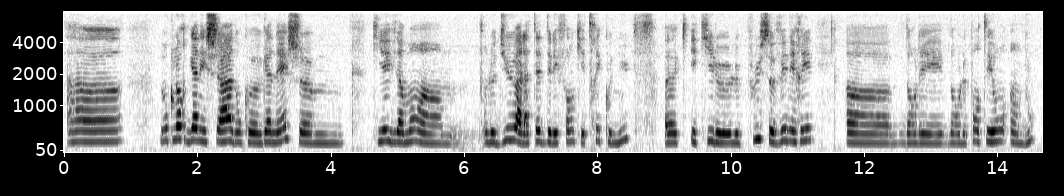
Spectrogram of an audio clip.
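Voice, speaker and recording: A woman's voice: mid-range voice, steady tone, a little slow, warm tone. A woman with a cold, reviewing an oracle card deck in a casual, hesitant way with many fillers. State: has a cold.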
